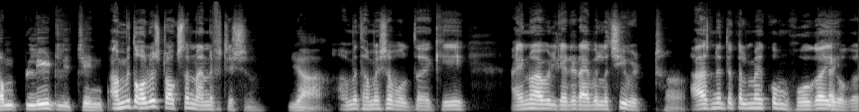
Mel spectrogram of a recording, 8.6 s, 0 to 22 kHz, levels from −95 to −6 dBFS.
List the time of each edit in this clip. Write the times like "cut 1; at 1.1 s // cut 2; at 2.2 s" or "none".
cut 1; at 1.1 s

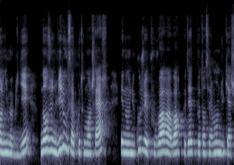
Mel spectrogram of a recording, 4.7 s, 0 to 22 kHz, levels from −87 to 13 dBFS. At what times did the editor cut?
none

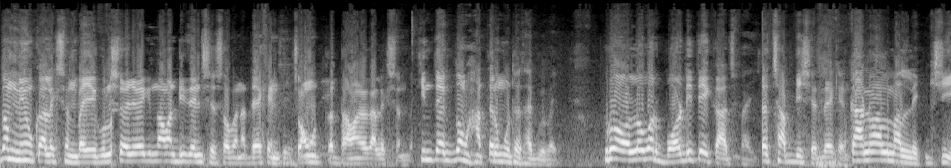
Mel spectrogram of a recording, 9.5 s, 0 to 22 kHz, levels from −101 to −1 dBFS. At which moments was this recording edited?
cut 1; at 1.1 s // cut 2; at 4.1 s // cut 3; at 7.6 s

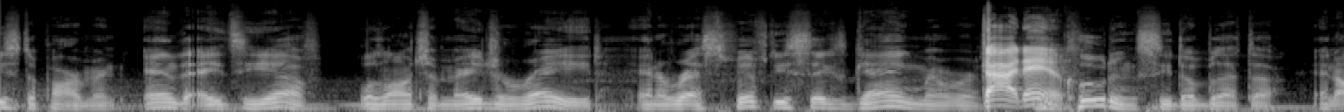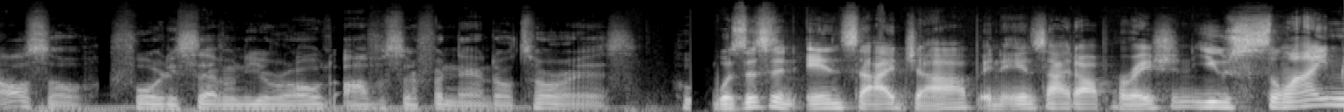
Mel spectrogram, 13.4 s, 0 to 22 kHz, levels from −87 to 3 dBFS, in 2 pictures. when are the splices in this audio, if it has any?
none

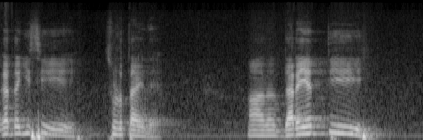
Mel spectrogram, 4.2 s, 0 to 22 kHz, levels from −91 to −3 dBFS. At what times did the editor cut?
none

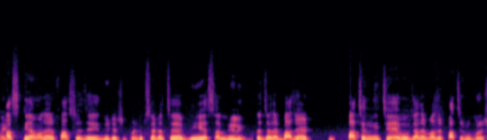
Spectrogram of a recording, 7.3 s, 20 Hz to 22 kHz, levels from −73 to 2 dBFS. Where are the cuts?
cut 1; at 3.7 s

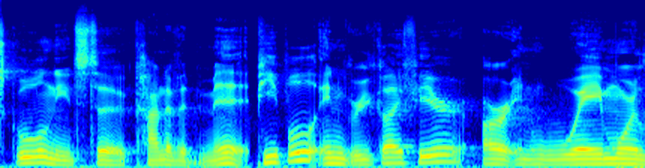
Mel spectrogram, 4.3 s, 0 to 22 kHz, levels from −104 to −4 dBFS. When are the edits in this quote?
cut 1; at 1.7 s

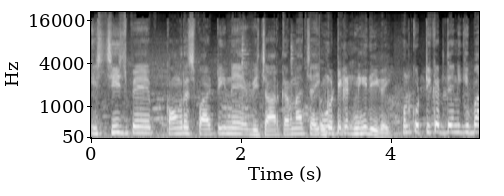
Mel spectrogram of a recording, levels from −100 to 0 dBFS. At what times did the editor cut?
cut 1; at 3.0 s

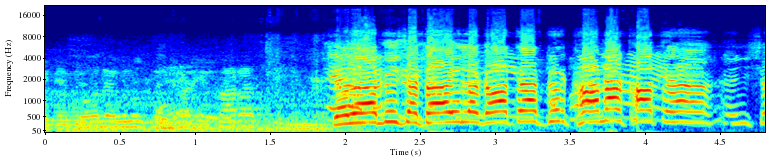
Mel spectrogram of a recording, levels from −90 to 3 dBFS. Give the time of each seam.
cut 1; at 1.9 s

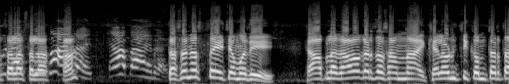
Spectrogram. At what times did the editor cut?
none

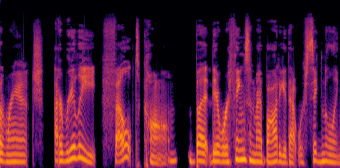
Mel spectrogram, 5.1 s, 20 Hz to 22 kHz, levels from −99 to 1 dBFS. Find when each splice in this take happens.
none

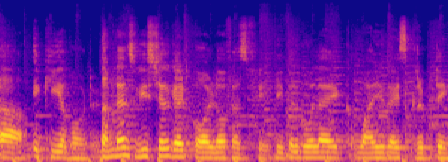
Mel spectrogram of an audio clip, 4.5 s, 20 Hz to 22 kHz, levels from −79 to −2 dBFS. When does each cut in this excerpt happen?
cut 1; at 0.9 s // cut 2; at 2.6 s

